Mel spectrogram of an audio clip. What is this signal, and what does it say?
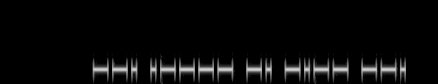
Morse code, heard as a keyed tone, about 25 wpm, 700 Hz. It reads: G1NYG
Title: DXCC-100 Call Signs - 5 Characters - 25wpm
